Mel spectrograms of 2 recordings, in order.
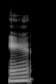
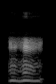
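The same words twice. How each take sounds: First: It is a plain, normal vowel sound. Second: It is a harsh buzzing, scoreboard-like sound.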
